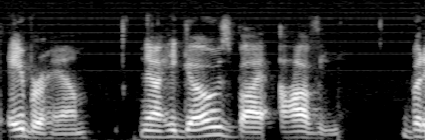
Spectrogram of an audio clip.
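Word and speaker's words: Awie: Now he goes by Avi, but it's spelled A-W-I-E, so W pronounced V.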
